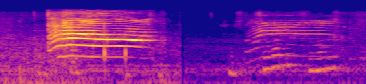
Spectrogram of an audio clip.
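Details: Bathed for the first time in a year, the short-legged Munchkin Chacha gives a loud, strained, rising meow, then a softer, quavering second cry after a brief pause. The room is otherwise quiet.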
